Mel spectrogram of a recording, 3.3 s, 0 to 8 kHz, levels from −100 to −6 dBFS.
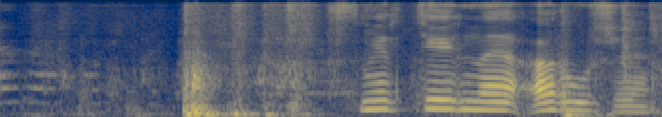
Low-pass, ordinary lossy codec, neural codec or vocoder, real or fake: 7.2 kHz; none; autoencoder, 48 kHz, 128 numbers a frame, DAC-VAE, trained on Japanese speech; fake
